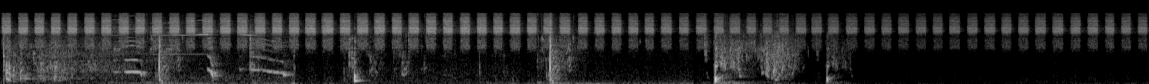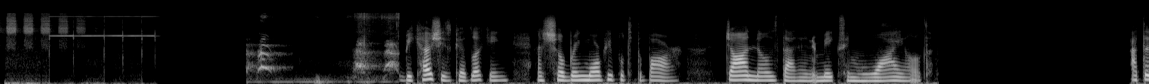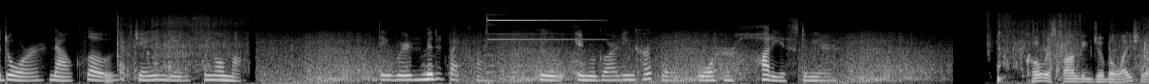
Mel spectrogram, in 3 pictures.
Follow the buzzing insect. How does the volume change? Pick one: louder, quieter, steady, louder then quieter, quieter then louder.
quieter.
